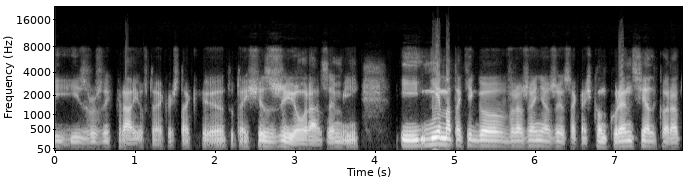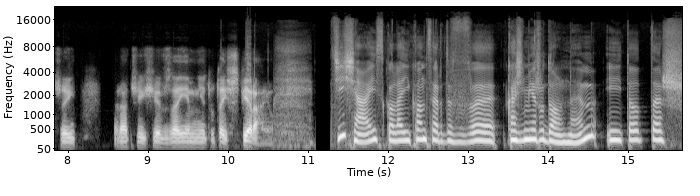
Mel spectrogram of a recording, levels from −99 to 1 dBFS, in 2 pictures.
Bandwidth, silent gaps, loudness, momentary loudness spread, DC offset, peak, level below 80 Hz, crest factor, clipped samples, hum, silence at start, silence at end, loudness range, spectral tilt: 16 kHz; 11.09-11.28 s; -15 LUFS; 13 LU; under 0.1%; 0 dBFS; -58 dBFS; 14 dB; under 0.1%; none; 0 s; 0 s; 5 LU; -6 dB/octave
